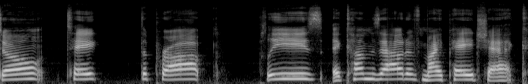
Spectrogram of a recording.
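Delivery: very tired, weary, exhausted voice. Narrator voices Sir Bottom Rock speaking from the corner, very tired. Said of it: "It's very tired".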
